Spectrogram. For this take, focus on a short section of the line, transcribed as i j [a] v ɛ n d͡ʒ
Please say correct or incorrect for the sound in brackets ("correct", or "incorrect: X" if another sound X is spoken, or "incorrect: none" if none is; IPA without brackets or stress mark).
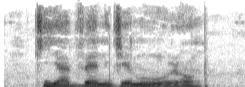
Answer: correct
